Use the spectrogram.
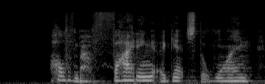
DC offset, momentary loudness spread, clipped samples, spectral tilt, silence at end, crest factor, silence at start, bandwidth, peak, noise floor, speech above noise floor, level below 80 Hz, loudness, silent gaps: under 0.1%; 8 LU; under 0.1%; -5 dB/octave; 0 s; 22 dB; 0.5 s; 12.5 kHz; -12 dBFS; -65 dBFS; 32 dB; -58 dBFS; -33 LUFS; none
